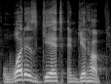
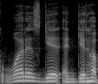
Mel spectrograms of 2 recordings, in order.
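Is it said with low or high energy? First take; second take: high; low. First: It is said loudly with high energy. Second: It is said with restrained, low energy.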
